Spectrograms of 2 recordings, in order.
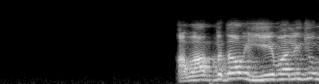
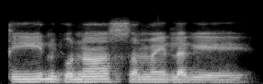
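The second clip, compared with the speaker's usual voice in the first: lower, slow dictation, phrase by phrase; 8 semitones lower, much slower than usual. Acted. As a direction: dictate each phrase slowly so students can write.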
